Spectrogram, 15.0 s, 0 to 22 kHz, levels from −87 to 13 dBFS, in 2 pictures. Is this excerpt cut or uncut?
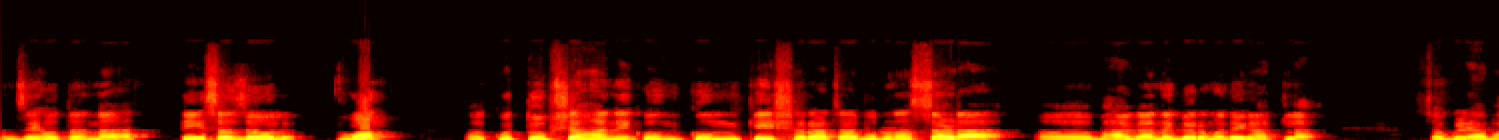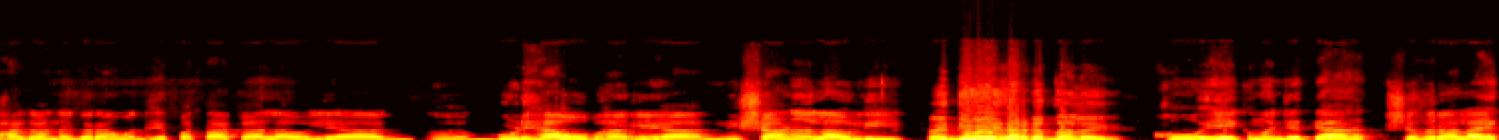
uncut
